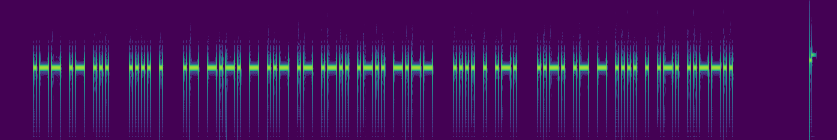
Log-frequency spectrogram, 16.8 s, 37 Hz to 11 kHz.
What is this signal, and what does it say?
Morse code, heard as a keyed tone, about 20 wpm, 700 Hz. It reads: WAS HE ACTUALLY HER FATHER?
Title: Sentences from Top 1000 Words - Review Part 4 - 20wpm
